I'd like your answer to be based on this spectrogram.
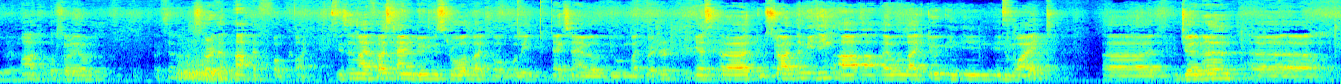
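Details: Adult man who stammers, about eight to nine months into a stammering support speaking club and has learned to accept it, hosting a live club meeting; stuttering.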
